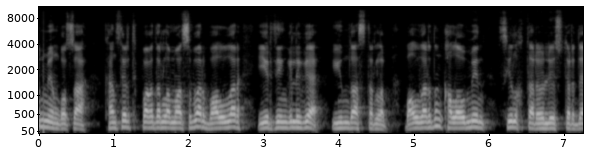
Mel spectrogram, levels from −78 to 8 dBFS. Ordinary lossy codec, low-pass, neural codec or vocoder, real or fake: none; 9.9 kHz; none; real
